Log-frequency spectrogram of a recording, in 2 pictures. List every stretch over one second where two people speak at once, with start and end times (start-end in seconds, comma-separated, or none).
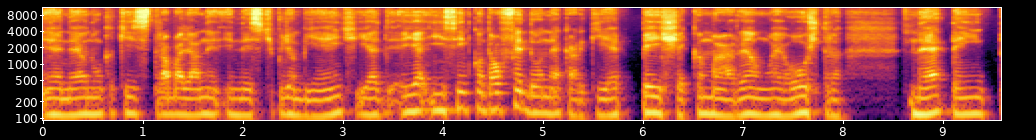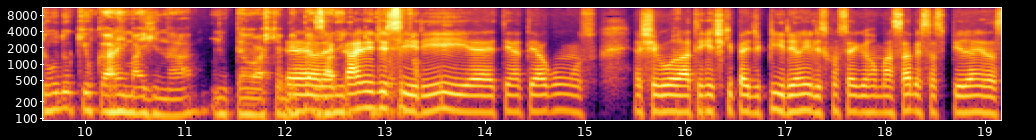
12.0-13.4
